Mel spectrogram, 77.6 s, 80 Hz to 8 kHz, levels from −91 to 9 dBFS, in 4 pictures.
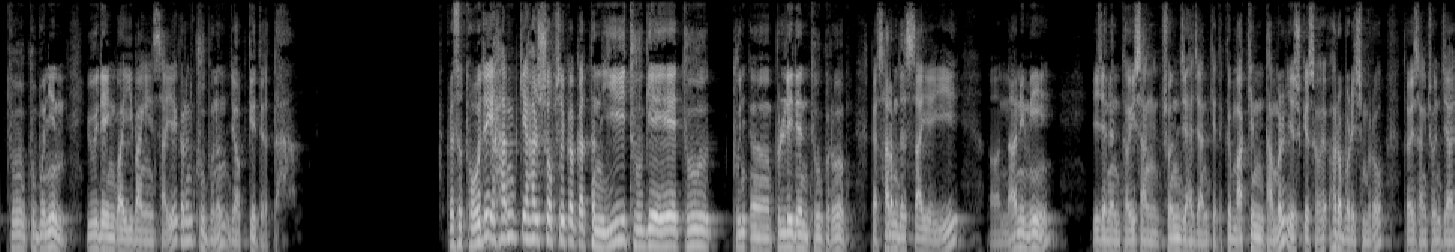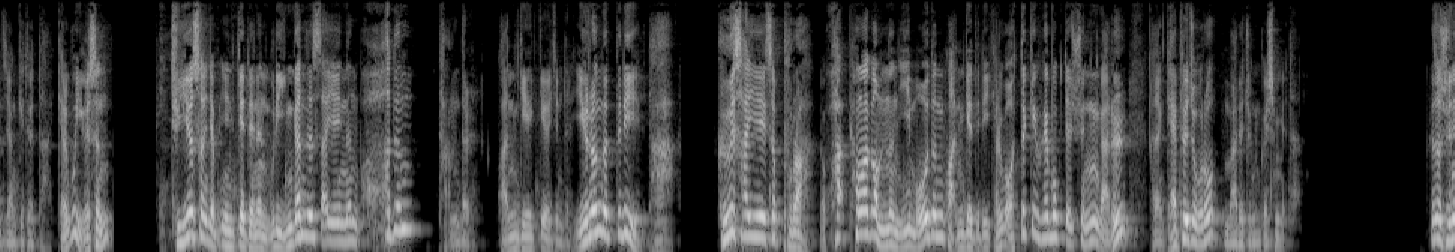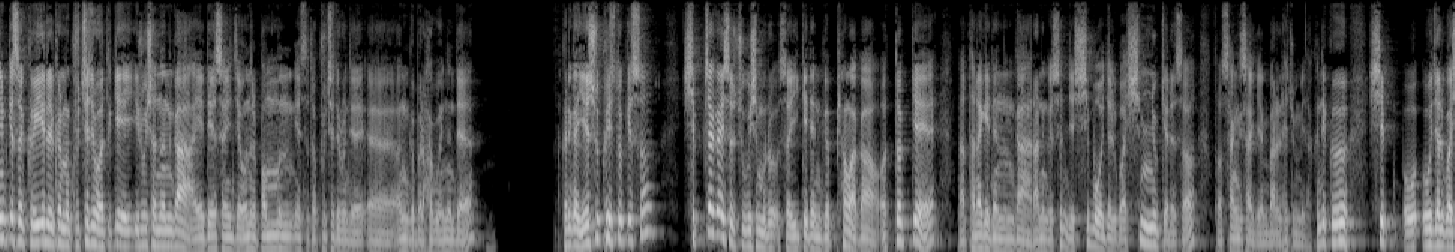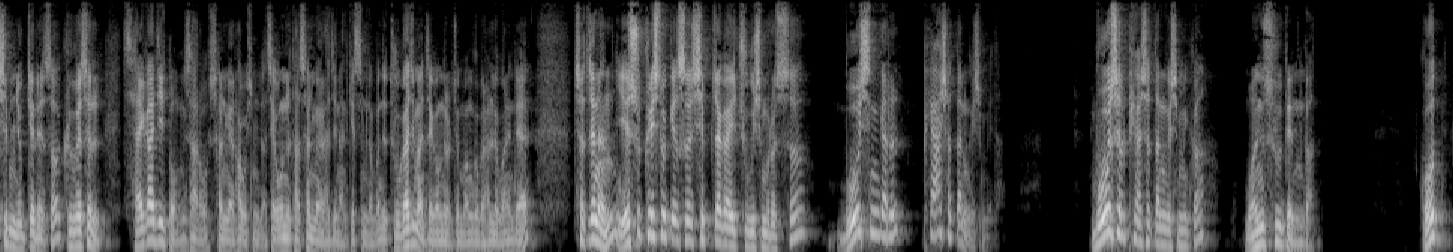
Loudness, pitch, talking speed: -20 LUFS, 125 Hz, 325 characters per minute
